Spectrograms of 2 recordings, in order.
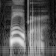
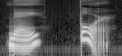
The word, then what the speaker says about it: neighbor: Now let us look at the word neighbor. Neighbor. This one also has 2 syllables, right? Yes, exactly. Nay, bor. The heavy stress is also on the first part. Neighbor.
